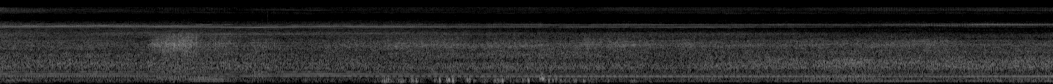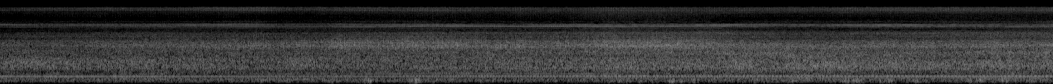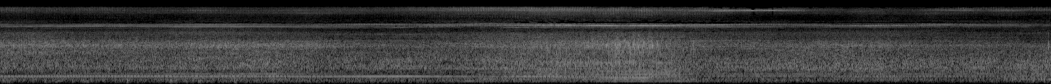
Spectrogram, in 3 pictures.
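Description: Align T-Rex 500 DFC electric radio-controlled helicopter in flight: a steady whine from the motor and rotors over a rushing hiss. It grows louder for a few seconds near the end.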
